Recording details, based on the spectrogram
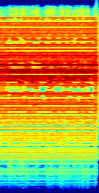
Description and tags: Shaving razer static sound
